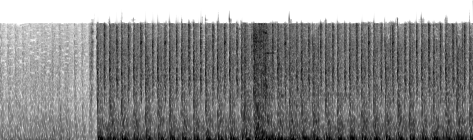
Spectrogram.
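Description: A machine gun fires rapid bursts up close.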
